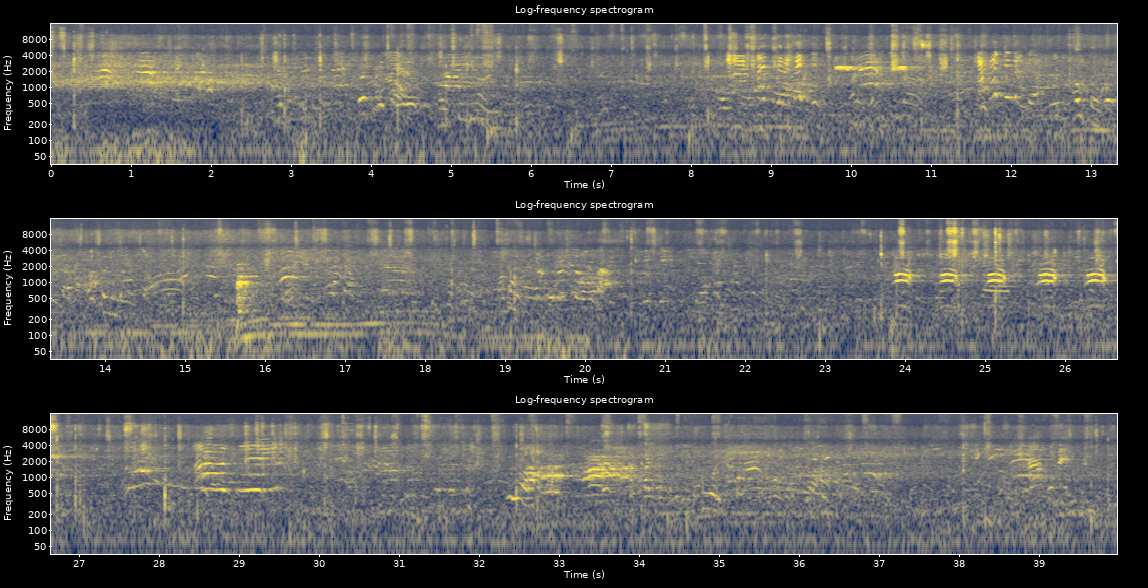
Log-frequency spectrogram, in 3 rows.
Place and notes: Waniminamihama, Ōtsu-shi, Shiga-ken, Japan - 201812241051 Wani Public Tennis Court and Athletic Ground
Title: 201812241051 Wani Public Tennis Court and Athletic Ground
Date: 201812241051
Recorder: Zoom F1
Microphone: Roland CS-10EM
Location: Wani, Otsu, Shiga, Japan
GPS: 35.159310, 135.923385
Content: binaural tennis japan japanese people traffic wind sports children adults talking crow
24 December 2018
